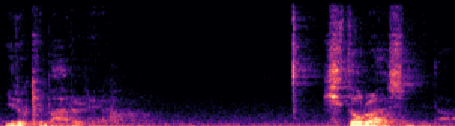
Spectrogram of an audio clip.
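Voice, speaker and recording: A man's voice: low voice, wildly swooping pitch, a little fast. A man pastor giving a sermon in a church, talking conversationally and putting questions to the congregation. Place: church sanctuary. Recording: echoey church with faint room noise.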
